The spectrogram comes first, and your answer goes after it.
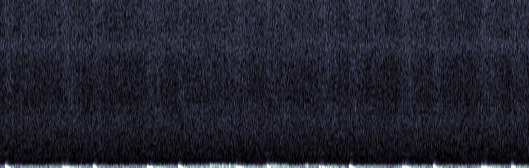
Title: This is my heartbeat sounds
